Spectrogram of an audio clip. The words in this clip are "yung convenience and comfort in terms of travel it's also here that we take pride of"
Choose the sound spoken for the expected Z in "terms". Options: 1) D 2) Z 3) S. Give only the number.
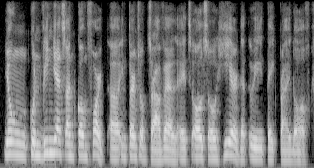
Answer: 3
